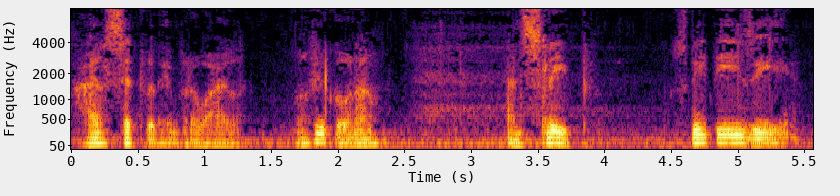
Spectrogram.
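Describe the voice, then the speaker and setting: An older monk and healer with a low-pitched voice. He speaks in a measured, earnest way with dry authority, as in a radio mystery. A slight noise sits behind him. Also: sing-song, vocal fry, a little mellow, exaggerated voice. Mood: calm, caring. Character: calm, wise, plain-spoken older monk and herbalist. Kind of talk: radio drama acting.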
